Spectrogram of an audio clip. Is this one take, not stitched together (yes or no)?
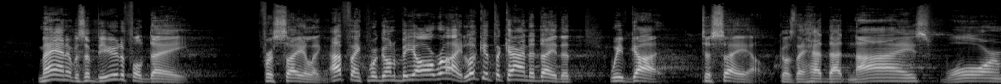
no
